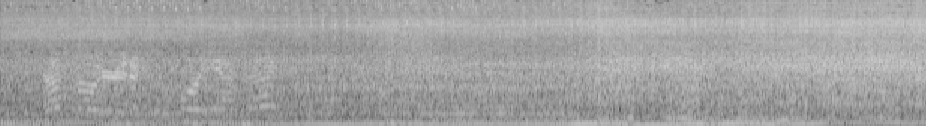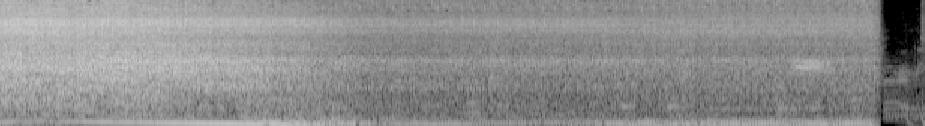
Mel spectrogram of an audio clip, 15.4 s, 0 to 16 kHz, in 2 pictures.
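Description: A Nissan KA24E truck engine swapped into an S13 runs loud and close, idling with a rise in revs around the middle before settling back, then cutting off abruptly at the end; voices talk over it.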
